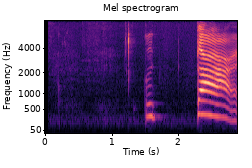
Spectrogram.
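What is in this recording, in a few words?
"zai4", Mandarin Chinese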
